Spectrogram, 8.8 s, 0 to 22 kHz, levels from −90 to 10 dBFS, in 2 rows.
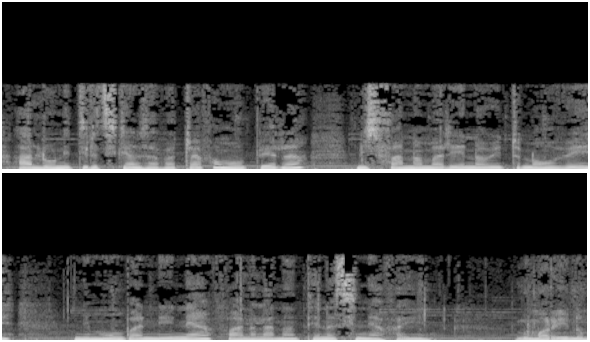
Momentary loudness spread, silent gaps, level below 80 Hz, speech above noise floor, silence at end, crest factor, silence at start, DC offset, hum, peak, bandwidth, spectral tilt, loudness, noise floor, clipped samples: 6 LU; none; -38 dBFS; 23 dB; 0 s; 10 dB; 0 s; under 0.1%; none; -2 dBFS; 11.5 kHz; -6 dB/octave; -13 LUFS; -34 dBFS; under 0.1%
